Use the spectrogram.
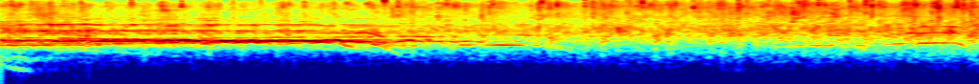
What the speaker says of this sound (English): can we have a round of applause for those people, please?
